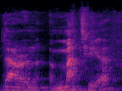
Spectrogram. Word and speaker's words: Darryn Mathee: And we've got a gentleman here who knows all about it, Darryn Mathee. Did I pronounce that?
